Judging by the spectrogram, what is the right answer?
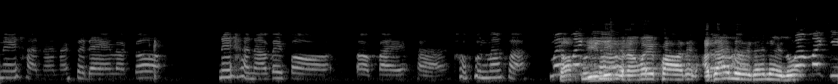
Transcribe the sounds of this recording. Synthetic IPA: na˧jt̪ʰaː˨˩˦na˦˥na˦˥k̚sa˧dɛː˧ŋlɛː˦˥wkɔː˥˩ | na˧jt̪ʰaː˨˦na˦˥pa˧jt̪ɔː˨˩ | t̪ɔː˨˩pa˧jkʰa˦˥˩kʰɔː˨˩p̚kʰu˧nmaː˥˩kʰa˦˥ | kʰa˦˥p̚kʰu˧˥i˨˩niː˦˧kʰa˧naː˦˥ŋwa˦˥˩jpaː˧daː˥˩ʔa˧˩daː˥˩jlɤː˧jdaː˥˩jlɤː˧jlu˦˥˩ma˧kː

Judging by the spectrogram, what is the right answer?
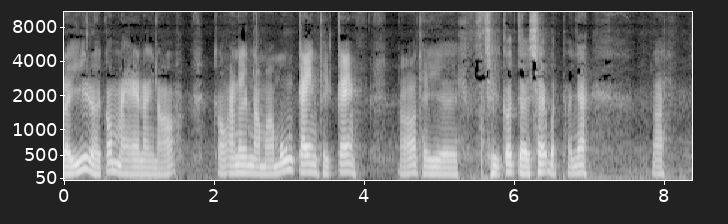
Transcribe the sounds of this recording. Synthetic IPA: zḭ˧˥˦zo˨˩jkɔ˨˦ma̰ː˨na˨˩jnɔ̰˨˦ | kɔ˨˩nʔa˧jnʔɛ˧mnaː˨˩wmaː˨˩mu˨˦ənkaː˧ŋt̪ʰi˨˩ət̚kaː˧ŋ | ɗɔ˨˦t̪ʰi˨˩˨t̪ʰi˨˩kɔ˨˦t͡ɕəː˨˩jsɛ˧ɓï˨˩t̚t̪ʰo˧˩jɲaː˧ | ɗə˨˧˩j

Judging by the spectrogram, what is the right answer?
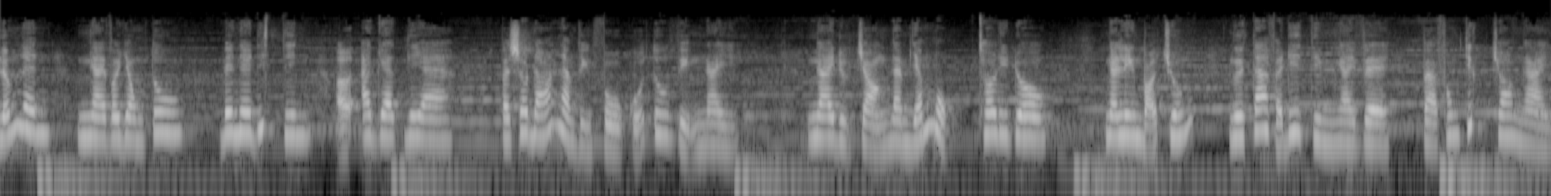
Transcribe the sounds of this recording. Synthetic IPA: ləː˨˦nle˧nŋaː˨˩jvaː˨˩wza˨˩wŋ͡mt̪u˧ | ɓe˧ne˧ɗi˦˥k̚t̪i˧n | ʔəː˧˩ʔaː˧ɣaː˧li˧aː˧ | vaː˨˩sa˧wɗɔ˨˦laː˨˩mvḭ˧˨ənvṵ˧˨ku˧˩ət̪u˧vḭ˧˨ənna˨˩j | ŋaː˨˩jɗɨ˨˩ək̚t͡ɕɔ̰˧˨nlaː˨˩mzaː˨˦mːʊ˨˩k͡p̚ | t̪ʰo˧li˧ɗo˧ | ŋaː˨˩jlḭ˧˨ənɓɔ˧˩t͡ɕwu˨˦ŋ | ŋɨ˨˩əjt̪aː˧faː˧˩jɗi˧t̪i˨˩mŋaː˨˩jve˨˩ | vaː˨˩fə˧wŋ͡mt͡ɕɨ˦˥k̚t͡ɕɔ˧ŋaː˨˩j

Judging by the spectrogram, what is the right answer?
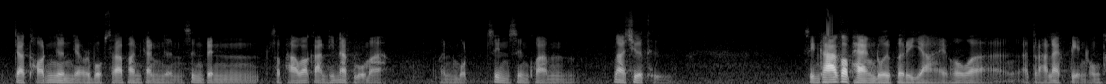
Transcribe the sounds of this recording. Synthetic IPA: t͡ɕa˨˩ʔt̪ʰɔː˩˦nŋɤ˧nt͡ɕaː˨˩k̚ɾa˧bo˨˩p̚sa˨aː˦˥pʰa˧nkaː˧nŋɤ˧nsɯ˥˩ŋpe˧nsa˧pʰaː˧wa˦˥kaː˧nt̪ʰiː˥˩naː˥˩k̚lu˧ɐmaː˥˩k̚ | ma˧nmo˨˩t̪̚si˥˩nsɯ˥˩ŋkʰwaː˧m | naː˥˩t͡ɕʰɯ˥˩ɐt̪ʰɯː˩˦ | si˩˦nkʰaː˦˥kɔː˥˩pʰɛː˧ŋdoː˧jpa˧ɾi˧jaː˧jpʰɾɔ˦˥waː˥˩ʔa̰˧˩t̪ɾaː˧ɾɛː˥˩k̚pli˨˩ənkʰɔː˩˦ŋt̪ʰ

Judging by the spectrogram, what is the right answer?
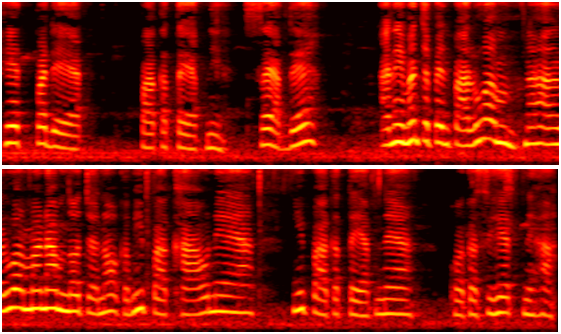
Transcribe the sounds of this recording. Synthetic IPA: he˧t̪̚pa˧dɛː˨˩k̚ | paː˨ka˧t̪ɛː˨˩p̚ni˧˨ | sɛː˧˩p̚de˧˦ | ʔa˨nːiː˧˩ma˧˥˨nt͡ɕa˧˨pe˨npaː˨lu˧˨əmna˧ha˧lu˧˥˨əmːaː˧˨na˧˥˨mnɔ˧˨t͡ɕa˧˨nɔ˧˨ka˧˩miː˧˥˨paː˨˩kʰaː˨˦wnɛː˧ | miː˧˥˨paː˨˩ka˧t̪ɛː˨˩p̚nɛː˧ | kʰɔː˧˨ka˧˩si˧˦he˧t̪̚ni˧˩ɦa˧˨

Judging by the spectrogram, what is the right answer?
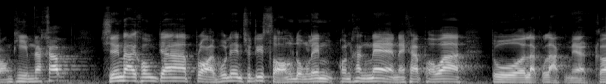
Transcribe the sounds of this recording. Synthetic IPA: ɔː˩˦ŋt̪ʰiː˧mna˦˥kʰa˦˥p̚ | t͡ɕʰi˦˥əŋdaː˧jkʰo˧ŋt͡ɕa˨˩plɔ˨˩jpʰuː˥˩le˥˩nt͡ɕʰu˦˥t̪ʰːiː˥˩sɔː˩˦ŋlo˧ŋle˥˩nkʰɔ˥˩nkʰaː˥˩ŋnɛː˥˩na˦˥kʰa˦˥pʰɾɔ˦˥waː˥˩t̪u˧ɐla˨˩k̚la̰˨˩k̚ni˥˩ɐkɔː˥˩

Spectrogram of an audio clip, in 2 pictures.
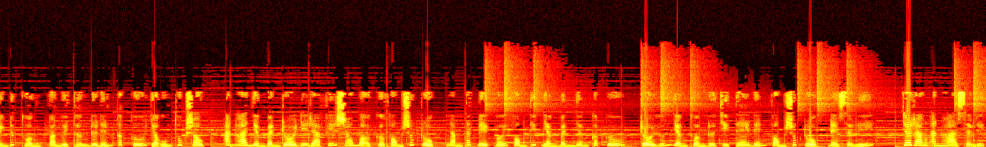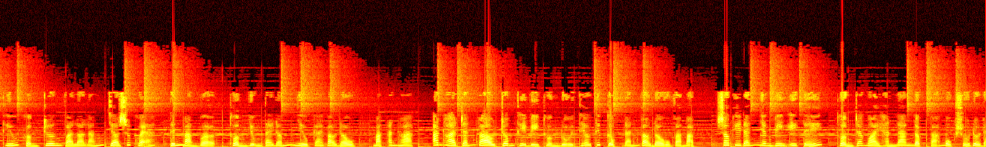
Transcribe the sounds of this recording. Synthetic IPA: wḭ˧˩ənɗɨ˦˥k̚t̪ʰwə̰˧˨nvaː˨˩ŋɨ˨˩əjt̪ʰə˧ŋɗɨ˧əɗe˨˦nkə˦˥p̚kɨ˨˦zɔ˧ʔu˨˦əŋt̪ʰu˦˥ək̚sə˧wʔa˧jŋ̟ɦwaː˨˩ɲə̰˧˨nɓḛ˧˨ŋ̟zo˨˩jɗi˧zaː˧fi˨˦əsa˧wmə̰ː˧˩kɨ̰˧˩əfɔ˨˩wŋ͡msʊ˦˥t̚zu˨˩ək̚na˨˩mt̪a˦˥k̟̚ɓi˨˩ət̚vəː˨˦jfɔ˨˩wŋ͡mt̪i˦˥əp̚ɲə̰˧˨nɓḛ˧˨ŋ̟ɲə˧nkə˦˥p̚kɨ˨˦wzo˨˩jɦɨ˨˦ŋzə̰˧˥˨nt̪ʰwə̰˧˨nɗɨ˧ət͡ɕḭ˧˨t̪e˧ɗe˨˦nfɔ˨˩wŋ͡msʊ˦˥t̚zu˨˩ək̚ɗe˧˩sɨ̰˧˨li˨˦ | t͡ɕɔ˧za˨˩ŋʔa˧jŋ̟ɦwaː˨˩sɨ̰˧˨li˨˦t̪ʰi˨˦əwxə̰˧˩nt͡ɕɨ˧əŋvaː˨˩lɔ˧la˨˦ŋt͡ɕɔ˧sɨ˦˥k̚xwɛ̰˧˩t̪ï˨˦ŋ̟ma̰ː˧˨ŋvə̰ː˧˨t̪ʰwə̰˧˨nzʊ˨˩ŋ͡mt̪a˧jɗə˨˦mɲi˨˩əwkaː˨˦jvaː˨˩wɗə˨˩w | ma˨˩t̚ʔa˧jŋ̟hwaː˨˩ʔa˧jŋ̟hwaː˨˩t͡ɕa˨˦jŋ̟vaː˨˩wt͡ɕə˧wŋ͡mt̪ʰi˨˩ɓḭ˧˨t̪ʰwə̰˧˨nɗṵ˧˩jt̪ʰɛ˧wt̪i˦˥p̚t̪ʊ˨˩k͡p̚ɗa˨˦jŋ̟vaː˨˩wɗə˨˩wvaː˨˩ma˨˩t̚ | sa˧wxi˧ɗa˨˦jŋ̟ɲə˧nvi˧ənʔi˧t̪e˨˦t̪ʰwə̰˧˨nt͡ɕaː˧ŋwaː˨˩jɦa˨˩jŋ̟laː˧nɗə˨˩p̚faː˨˦mo˨˩t̚so˨˦ɗo̰˧˨jɗ

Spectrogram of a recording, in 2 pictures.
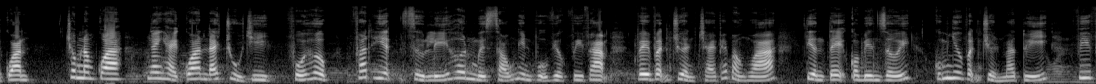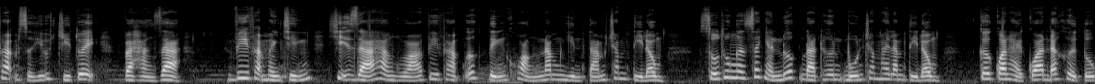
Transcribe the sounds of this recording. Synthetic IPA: jkwaː˧n | t͡ɕɔ˧wŋ͡mna˧mkwaː˧ŋa˨˩jŋ̟ɦaː˨˩jkwaː˧nɗa̰ː˧˥t͡ɕu˧˩t͡ɕi˨˩fo˨˦jɦəː˨˩p̚ | faː˦˥t̚hḭ˧˨ənsɨ˧˩li˨˦ɦəː˧nmɨ˨˩əjsa˨˦wŋi˨˩nvṵ˧˨vi˨˩ək̚vi˧fa̰ː˧˨mve˨˩və̰˧˨nt͡ɕwi˧˩ənt͡ɕaː˨˦jfɛ˦˥p̚haː˨˩ŋɦwaː˨˦ | t̪i˧˩ənt̪ḛ˧˨kɔ˨˦ɓi˧ənzəː˨˦jkʊ̰˧˥ŋ͡mɲɨ˧və̰˧˨nt͡ɕwi˧˩ənmaː˧t̪wi˨˦vi˧fa̰ː˧˨msəː˧˩ɦḭ˧˥wt͡ɕi˨˦t̪wḛ˧˨ | vaː˨˩ɦaː˨˩ŋzaː˧˩ | vi˧fa̰ː˧˨mha˨˩jŋ̟t͡ɕï˨˦ŋ̟ | t͡ɕḭ˧˨zaː˨˦ɦaː˨˩ŋɦwaː˨˦vi˧fa̰ː˧˨mʔɨ˦˥ək̚t̪ï˨˦ŋ̟xwaː˧˩ŋna˧mŋi˨˩nt̪aː˨˦mt͡ɕa˧mt̪i˧˩ɗə˨˩wŋ͡m | so˨˦t̪ʰu˧ŋə˧ns̬a˦˥k̚ɲaː˨˩nɨ˦˥ək̚ɗaː˨˩t̚həː˧nɓo˨˦nt͡ɕa˧mɦaː˧jla˧mt̪i˧˨˩ɗə˨˩wŋ͡m | kəː˧kwaː˧nhaː˧˩jkwaː˧nɗa̰ː˧˥xəː˧˩jt̪o˨˦

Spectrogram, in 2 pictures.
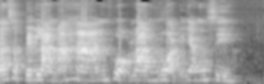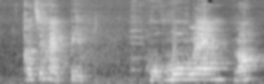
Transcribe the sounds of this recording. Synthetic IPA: laː˧˥˩sa˧˩pe˧˨nlaː˨˦nʔaː˧ɦaː˨˦npʰu˥˩ək̚laː˨˧˩nːu˧˩ət̪ʔa˧ɲa˧ŋkːnsi˧˩ | kʰa˧˩wsi˧˦ɦa˨˩jpi˨˩t̪̚ | ho˨˩k̚moː˧˨ŋlɛː˧˩ŋnɔ˧˦˥ʔ

